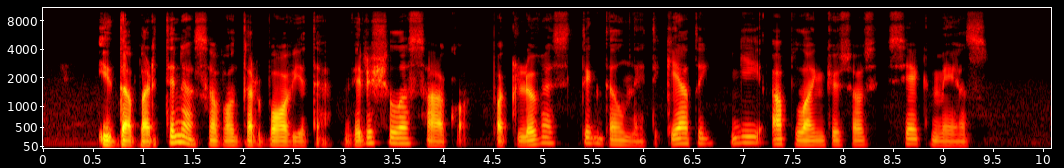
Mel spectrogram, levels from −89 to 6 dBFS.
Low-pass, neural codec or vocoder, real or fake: 9.9 kHz; none; real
